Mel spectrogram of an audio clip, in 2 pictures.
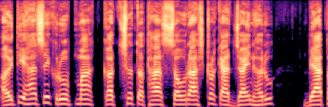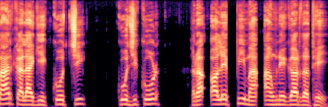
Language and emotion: Nepali, neutral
